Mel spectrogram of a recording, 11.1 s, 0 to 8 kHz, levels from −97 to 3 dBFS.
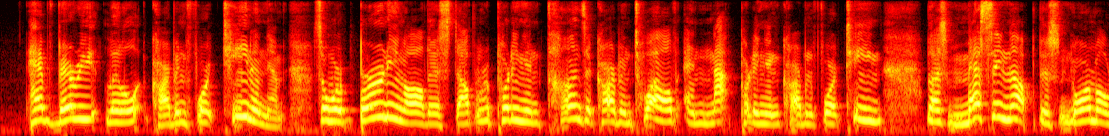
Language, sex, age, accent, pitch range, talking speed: English, male, 40-59, American, 180-235 Hz, 150 wpm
